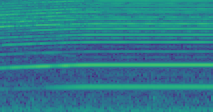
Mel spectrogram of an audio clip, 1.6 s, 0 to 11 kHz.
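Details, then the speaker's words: RC brushless motor on a SKYRC motor analyzer, first two clicks: 34,000 RPM at 3.3 amps, sounding softer; steady smooth high whine; normal run. "you can you can tell that's the first two clicks it's still doing 34 000 but it sounds softer 3.3 amps"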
